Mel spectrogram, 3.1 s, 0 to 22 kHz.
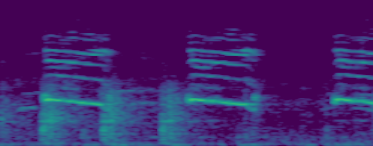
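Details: Bird calling beside a bougainvillea in full bloom: three drawn-out, nasal, evenly pitched notes rich in overtones, each lasting about half a second and repeated roughly every 1.2 seconds, over low background hiss.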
